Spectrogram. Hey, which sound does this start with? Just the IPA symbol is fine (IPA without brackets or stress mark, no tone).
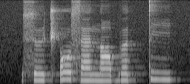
s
